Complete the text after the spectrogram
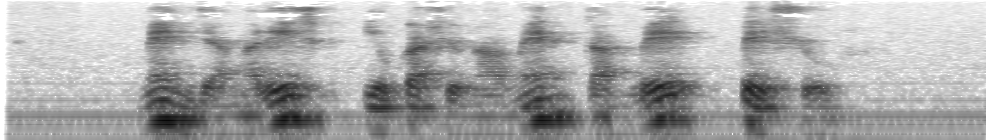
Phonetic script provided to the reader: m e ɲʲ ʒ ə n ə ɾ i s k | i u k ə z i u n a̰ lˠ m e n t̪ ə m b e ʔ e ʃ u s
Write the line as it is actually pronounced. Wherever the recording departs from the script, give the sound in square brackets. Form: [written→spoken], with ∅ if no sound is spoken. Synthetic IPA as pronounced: m e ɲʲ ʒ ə [n→m] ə ɾ i s k | i u k ə z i u n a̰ lˠ m e n t̪ ə m b e [ʔ→p] e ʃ u s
